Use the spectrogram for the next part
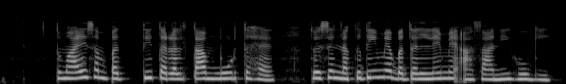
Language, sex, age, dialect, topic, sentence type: Hindi, female, 18-24, Garhwali, banking, statement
